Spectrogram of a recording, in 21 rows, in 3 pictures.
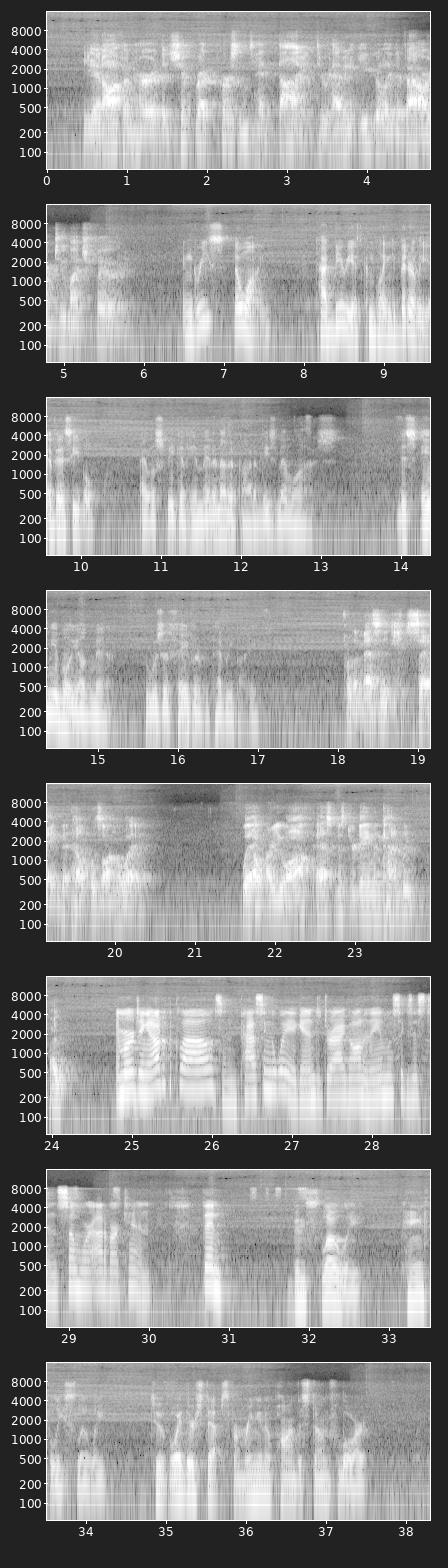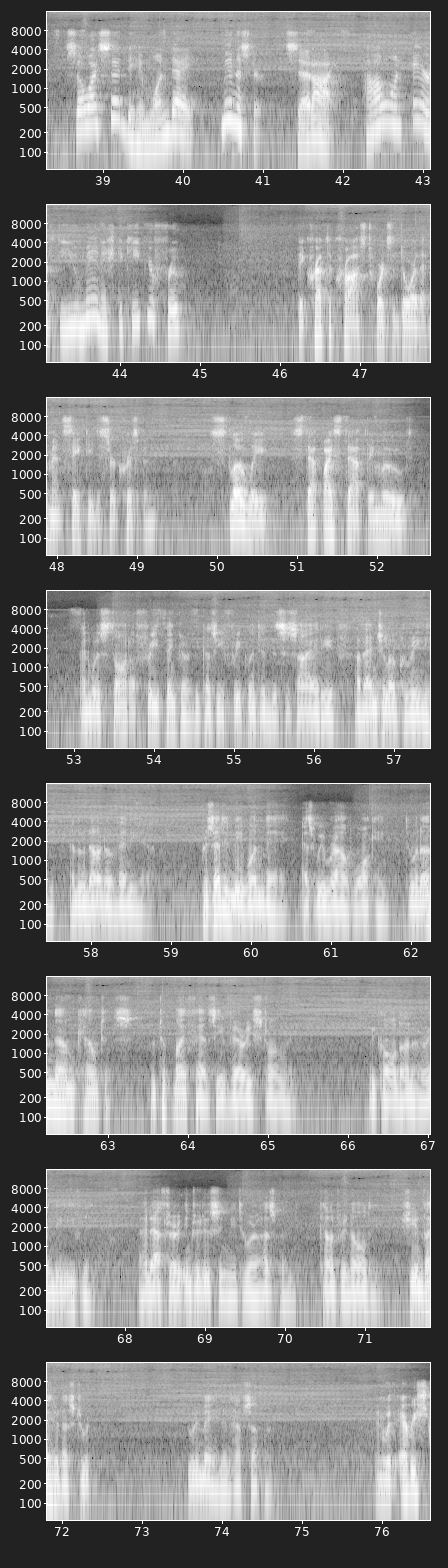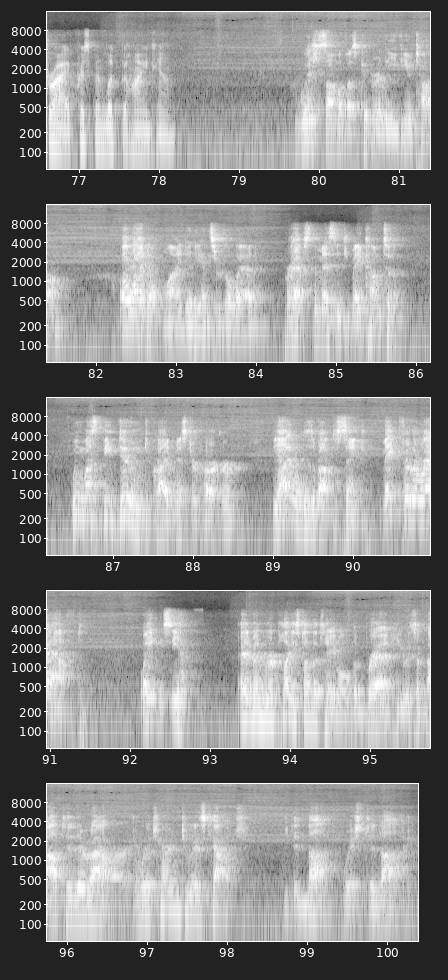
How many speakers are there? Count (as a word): seven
